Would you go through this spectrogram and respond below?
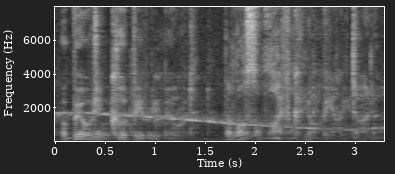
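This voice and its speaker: An actor playing a grim masked vigilante, speaking low, hushed and deliberate, in noir audio drama narration. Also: male voice, huge pitch swings, recorded from a distance. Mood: grim, brooding. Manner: slow, grave, deliberate. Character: brooding young masked male vigilante, grim and resolute.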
